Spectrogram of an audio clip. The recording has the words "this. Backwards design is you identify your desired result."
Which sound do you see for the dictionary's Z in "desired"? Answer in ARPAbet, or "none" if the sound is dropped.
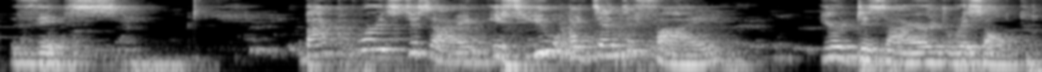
Z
